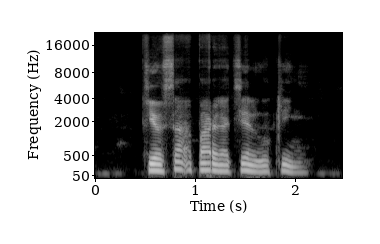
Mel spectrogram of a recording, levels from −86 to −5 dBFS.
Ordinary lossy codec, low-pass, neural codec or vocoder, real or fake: none; none; codec, 44.1 kHz, 7.8 kbps, DAC; fake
